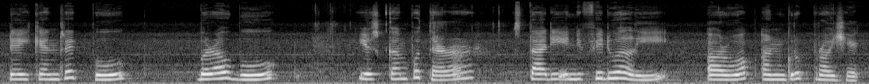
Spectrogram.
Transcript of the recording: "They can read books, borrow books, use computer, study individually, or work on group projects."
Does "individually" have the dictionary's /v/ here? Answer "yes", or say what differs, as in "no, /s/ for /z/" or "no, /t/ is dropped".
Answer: no, /f/ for /v/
